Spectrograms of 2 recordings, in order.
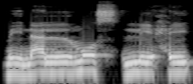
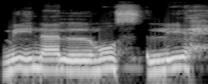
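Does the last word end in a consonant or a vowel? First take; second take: vowel; consonant. First: The last word ends with an i vowel. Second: The last word ends on a bare h consonant.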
